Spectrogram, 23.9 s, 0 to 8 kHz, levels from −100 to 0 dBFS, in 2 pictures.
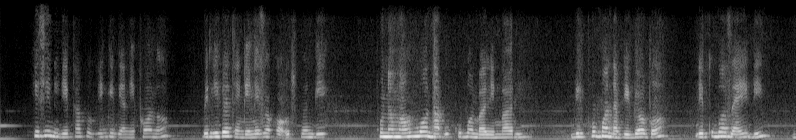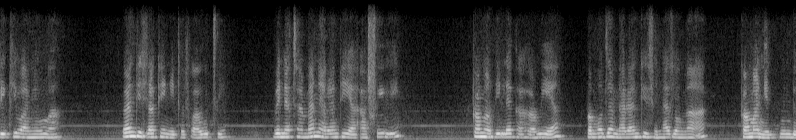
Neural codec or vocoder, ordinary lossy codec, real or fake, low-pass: codec, 16 kHz, 1 kbps, X-Codec, HuBERT features, trained on balanced general audio; Opus, 24 kbps; fake; 7.2 kHz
